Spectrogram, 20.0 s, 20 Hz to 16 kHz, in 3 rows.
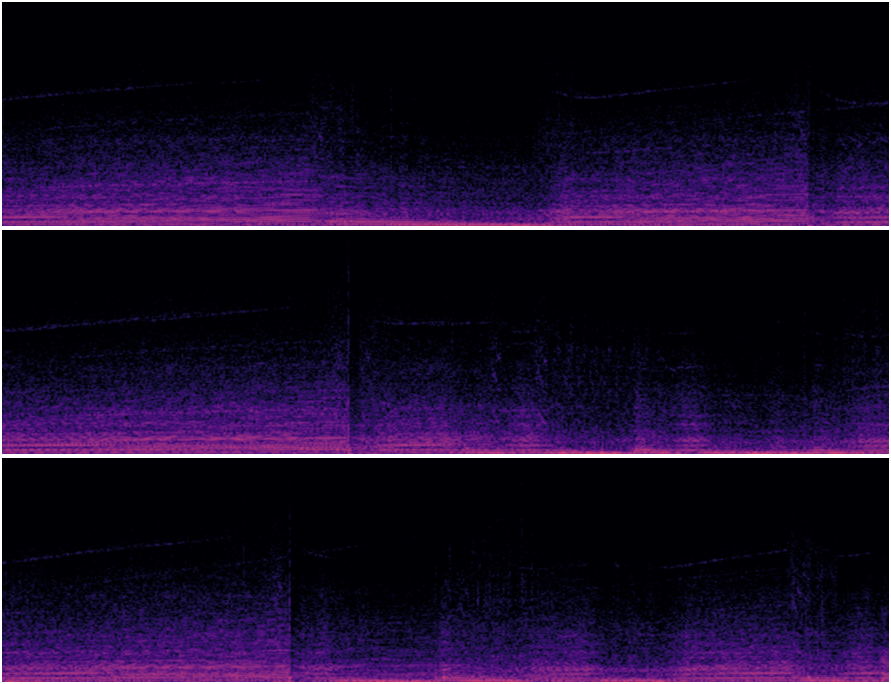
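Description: Porsche 911 GT1 Strassenversion racing in a driving game, a loud continuous engine roar that climbs through the revs, drops at each gear change and climbs again while overtaking, with no break over twenty seconds.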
